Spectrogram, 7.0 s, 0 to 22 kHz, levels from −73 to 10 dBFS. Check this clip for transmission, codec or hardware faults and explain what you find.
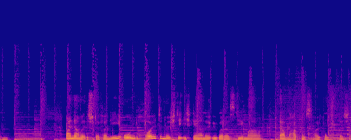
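One fault is present: a Bluetooth SBC bit pool drop from 3.60 s to the end of the clip at 7.04 s. From that point the treble goes dull and a gritty, grainy noise rises under the sound, persisting to the end. This happens when a congested wireless link forces the sending device to shrink the SBC bit pool, here consistent with a fall from about 31 to 13, near 94 kbps. Starved of bits, the highest sub-bands are dropped and the remaining ones are coarsely quantised.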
